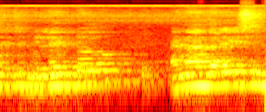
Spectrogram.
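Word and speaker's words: billet-doux: Pronunciation is biletto.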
